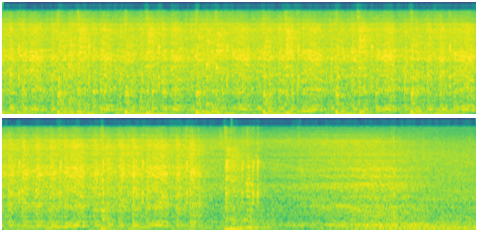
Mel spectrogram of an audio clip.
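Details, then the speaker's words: Jeep with a swapped-in replacement engine: starter bench-tested OK and run by a bar; steady cranking for several seconds with no catch, then a brief stumble. Owners suspect an anti-theft device. "I found out that I can stick this bar down through here, and I can run the starter with this, and it's kind of wanting to run,"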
